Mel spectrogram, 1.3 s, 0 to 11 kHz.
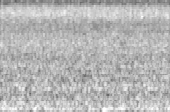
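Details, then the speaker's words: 2006 Dodge Ram 1500 4x4 5.7L Hemi after water pump replacement: a steady, even V8 idle with light injector clicking and no Hemi tick or knock, showing a healthy engine and successful repair. "and as you can see here we're not hearing any funny noises and this is probably as quiet as a Hemi will ever get you hear the injectors clicking away but no hemi tick"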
